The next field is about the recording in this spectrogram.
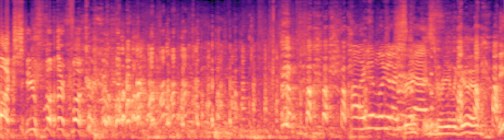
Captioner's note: laughter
